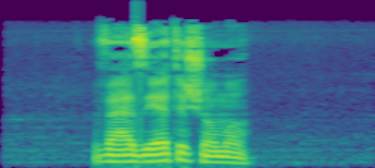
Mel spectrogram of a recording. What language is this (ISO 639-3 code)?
fas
